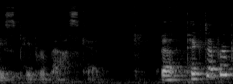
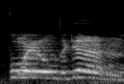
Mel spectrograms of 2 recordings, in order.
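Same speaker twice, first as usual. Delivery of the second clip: loud, higher-pitched villain's shout; hammed-up shout of defeat; 5 semitones higher, 8 dB louder than usual. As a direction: shout it like a thwarted little villain. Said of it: "shouted the germ".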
